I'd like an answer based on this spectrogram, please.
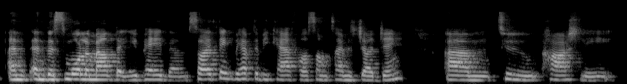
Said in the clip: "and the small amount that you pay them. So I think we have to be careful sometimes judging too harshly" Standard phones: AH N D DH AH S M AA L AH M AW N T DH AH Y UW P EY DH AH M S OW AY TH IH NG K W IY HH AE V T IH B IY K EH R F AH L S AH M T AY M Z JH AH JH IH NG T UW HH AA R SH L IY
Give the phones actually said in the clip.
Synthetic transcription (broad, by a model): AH N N DH AH S M AA L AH M AW N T DH AH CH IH P EY DH AH M S OW AY TH IH NG K W IY HH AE F T IH B IY K EH R F AH L S AH M T AY M Z JH AH JH IH NG T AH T AA R SH L IY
